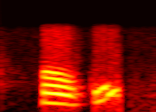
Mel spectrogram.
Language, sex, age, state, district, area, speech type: Marathi, female, 30-45, Maharashtra, Wardha, urban, conversation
